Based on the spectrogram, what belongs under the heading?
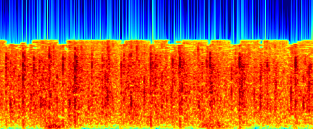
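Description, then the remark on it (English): A crowd gives a man a round of applause for about four seconds, a dense, even wash of many hands clapping at once with no pauses and no voices rising above it. “And if they just give him a round of applause.”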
